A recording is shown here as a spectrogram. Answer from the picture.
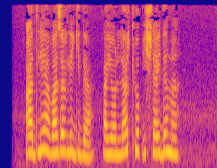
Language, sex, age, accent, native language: Uzbek, female, 19-29, Xorazm, Uzbek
